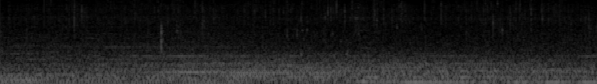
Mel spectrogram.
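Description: Rain falls outside as a faint, steady hiss that stays even throughout, with no voices or other clear sounds.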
